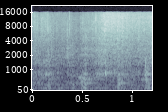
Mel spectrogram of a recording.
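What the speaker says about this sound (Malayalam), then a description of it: "അതിനുശേഷം നമുക്കിത് നല്ലപോലെ ഒന്ന് മിക്സ് ചെയ്ത് കൊടുക്കാം." Unroasted rava semolina is stirred and mixed in a pan for upma, giving a soft continuous scraping and faint sizzling texture, close and steady, with no talking.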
